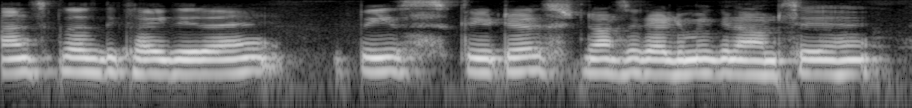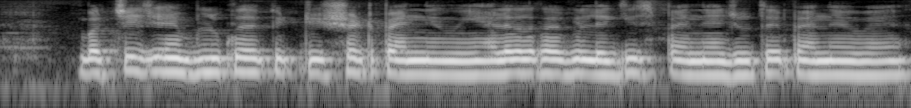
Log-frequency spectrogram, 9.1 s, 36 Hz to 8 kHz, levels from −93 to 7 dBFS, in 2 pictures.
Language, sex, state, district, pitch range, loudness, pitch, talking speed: Hindi, female, Bihar, Vaishali, 200-215 Hz, -13 LUFS, 205 Hz, 230 wpm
